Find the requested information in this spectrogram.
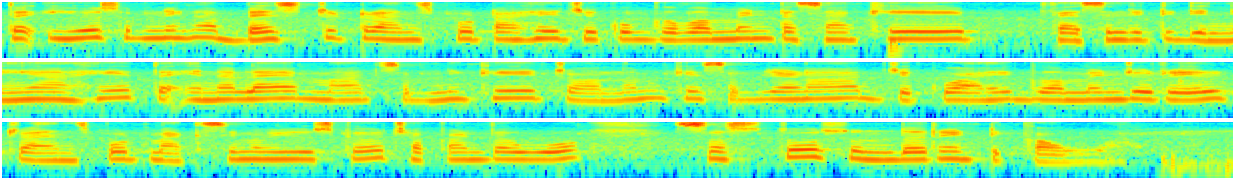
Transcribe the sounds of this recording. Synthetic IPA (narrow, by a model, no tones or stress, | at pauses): t̪ɐɾʔijosɐbnikʰãbesʈʈɾãnspoːɾʈaːɦed͡ʑekoɡɐʋəɾmẽɳʈɐsãkʰe | fɛsiliʈid̪iniaɦet̪ɐʔenalaemaːd͡ʒsɐbnikʰet͡ʃɔːnəmkʰesɐbd͡ʑəɽ̃ãd͡ʑekoaːɦeɡɐʋəɾmẽɳʈd͡ʑoɾelʈɾanspoːɾʈmɛksiməmjuːzkɐjot͡ʃʰɐkəɳt̪̬ɐʋo | sɐst̪osʊnd̪əɾẽʈɪkauʋa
